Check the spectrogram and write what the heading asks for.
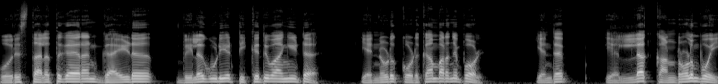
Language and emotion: Malayalam, angry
